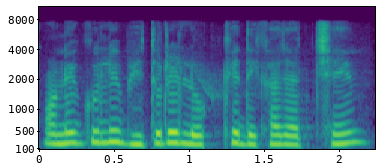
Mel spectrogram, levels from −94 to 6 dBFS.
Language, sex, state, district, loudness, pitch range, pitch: Bengali, female, West Bengal, Cooch Behar, -15 LUFS, 205-235 Hz, 220 Hz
